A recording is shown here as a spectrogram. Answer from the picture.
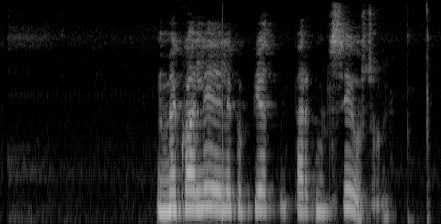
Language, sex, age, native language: Icelandic, female, 50-59, Icelandic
